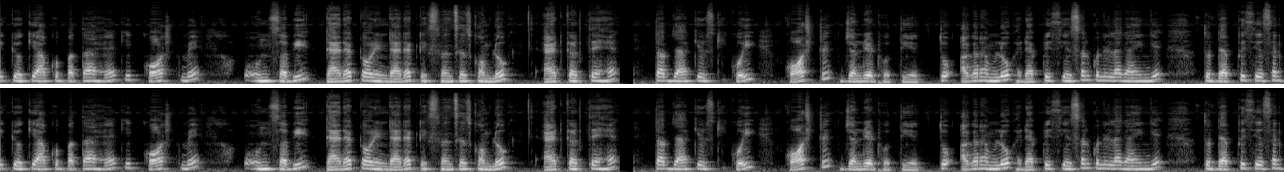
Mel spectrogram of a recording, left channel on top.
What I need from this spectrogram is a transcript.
क्योंकि आपको पता है कि कॉस्ट में उन सभी डायरेक्ट और इनडायरेक्ट एक्सपेंसेस को हम लोग ऐड करते हैं, तब जाके उसकी कोई कॉस्ट जनरेट होती है। तो अगर हम लोग डेप्रिसिएशन को नहीं लगाएंगे तो डेप्रिसिएशन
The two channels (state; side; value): identical; both; correlation 1.00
